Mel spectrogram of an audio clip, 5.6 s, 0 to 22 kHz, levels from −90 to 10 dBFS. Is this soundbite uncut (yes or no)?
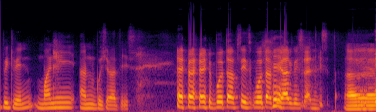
yes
